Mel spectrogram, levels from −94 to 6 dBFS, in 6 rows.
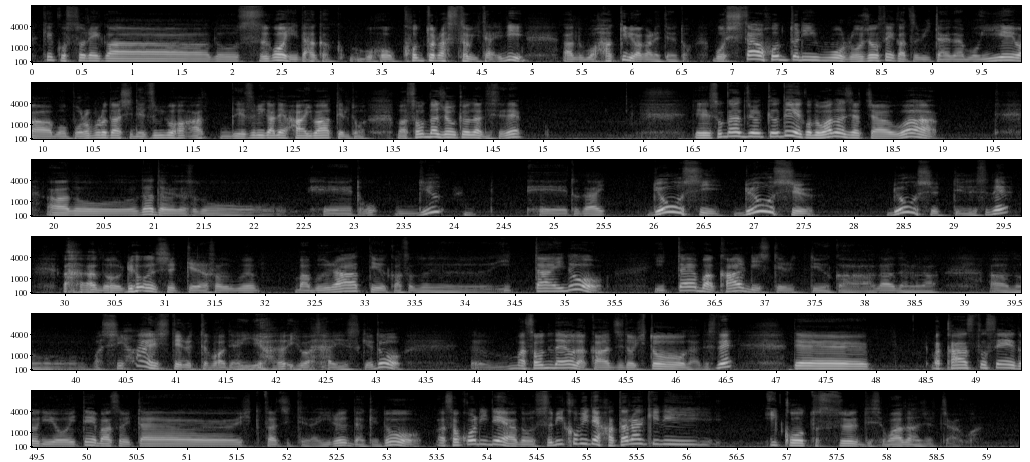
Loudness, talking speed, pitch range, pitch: -33 LUFS, 300 characters per minute, 110-170 Hz, 130 Hz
